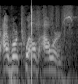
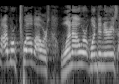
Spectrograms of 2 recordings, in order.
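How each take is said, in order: First: Slow, each word weighed on worked; slow emphasis. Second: Higher, louder complaint about the long day; indignant protest. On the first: Worker repeating his grievance to the master, slow heavy stress. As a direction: drag out I've worked twelve hours to drive it home. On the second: Worker hired at dawn complaining to the master, loud indignant. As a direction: fling the hours back at him. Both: Acted.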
